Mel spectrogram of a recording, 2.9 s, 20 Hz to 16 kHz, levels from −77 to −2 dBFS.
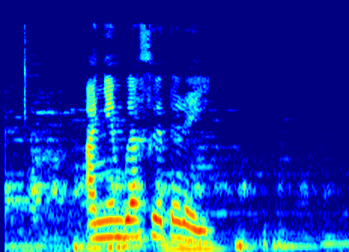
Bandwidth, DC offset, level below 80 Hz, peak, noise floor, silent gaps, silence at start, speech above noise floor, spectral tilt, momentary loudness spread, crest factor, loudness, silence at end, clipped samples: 11.5 kHz; under 0.1%; -36 dBFS; -6 dBFS; -44 dBFS; none; 0.05 s; 26 dB; -6.5 dB/octave; 20 LU; 16 dB; -20 LUFS; 0.15 s; under 0.1%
